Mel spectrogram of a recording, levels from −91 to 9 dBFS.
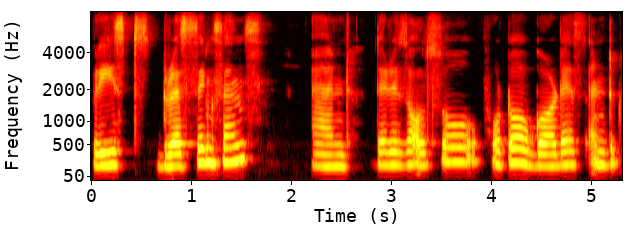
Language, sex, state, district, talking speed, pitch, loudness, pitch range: English, female, Odisha, Malkangiri, 135 wpm, 190 Hz, -17 LUFS, 175-220 Hz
